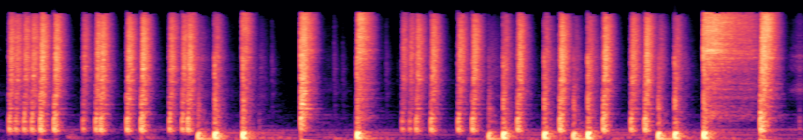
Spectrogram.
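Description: Drum kit played with wooden sticks: a run of rapid snare and cymbal strokes, with kick-drum thumps from about two seconds in. A sustained cymbal wash sounds near the end.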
